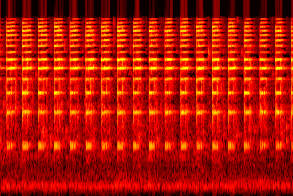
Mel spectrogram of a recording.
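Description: Quadcopter electronic speed controllers beeping continuously during ESC calibration: a steady run of short, high beeps at about four a second.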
